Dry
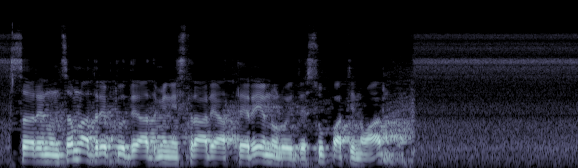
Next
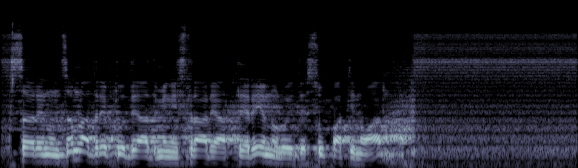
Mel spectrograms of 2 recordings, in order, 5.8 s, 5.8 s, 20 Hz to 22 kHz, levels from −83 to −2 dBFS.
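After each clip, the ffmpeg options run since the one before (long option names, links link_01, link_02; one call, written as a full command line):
ffmpeg -i in.wav -af "agate=range=-33dB:threshold=-44dB:ratio=3:detection=peak,aecho=1:1:3.2:0.89,acompressor=threshold=-26dB:ratio=6" out.wav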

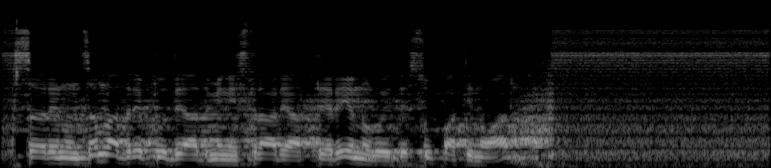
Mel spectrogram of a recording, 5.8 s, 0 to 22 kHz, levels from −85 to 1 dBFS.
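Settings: ffmpeg -i in.wav -af "alimiter=level_in=0.5dB:limit=-24dB:level=0:latency=1:release=378,volume=-0.5dB,volume=-4.5dB" out.wav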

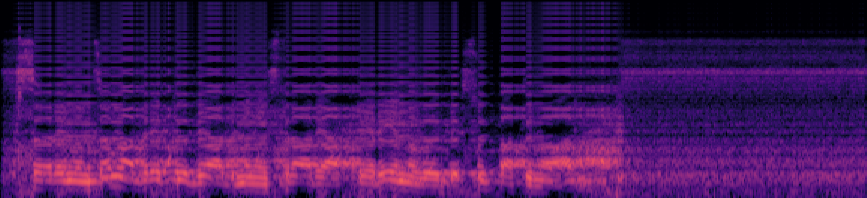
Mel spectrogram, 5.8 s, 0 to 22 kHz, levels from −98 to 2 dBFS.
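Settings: ffmpeg -i in.wav -filter_complex "[0:a]flanger=delay=0:depth=8.4:regen=79:speed=1.7:shape=triangular,asplit=2[link_01][link_02];[link_02]acrusher=samples=27:mix=1:aa=0.000001,volume=-7dB[link_03];[link_01][link_03]amix=inputs=2:normalize=0,volume=1.5dB" out.wav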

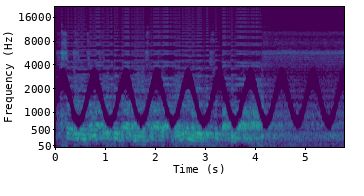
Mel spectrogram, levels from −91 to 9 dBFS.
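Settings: ffmpeg -i in.wav -filter_complex "[0:a]flanger=delay=15:depth=6.9:speed=0.81,asplit=2[link_01][link_02];[link_02]aecho=0:1:239|745:0.282|0.1[link_03];[link_01][link_03]amix=inputs=2:normalize=0,afftfilt=real='re*(1-between(b*sr/1024,690*pow(2700/690,0.5+0.5*sin(2*PI*1.6*pts/sr))/1.41,690*pow(2700/690,0.5+0.5*sin(2*PI*1.6*pts/sr))*1.41))':imag='im*(1-between(b*sr/1024,690*pow(2700/690,0.5+0.5*sin(2*PI*1.6*pts/sr))/1.41,690*pow(2700/690,0.5+0.5*sin(2*PI*1.6*pts/sr))*1.41))':win_size=1024:overlap=0.75,volume=3dB" out.wav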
